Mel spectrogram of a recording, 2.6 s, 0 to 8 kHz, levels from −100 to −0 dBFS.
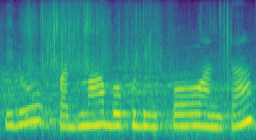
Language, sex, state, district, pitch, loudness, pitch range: Kannada, female, Karnataka, Bidar, 220 Hz, -13 LUFS, 210-235 Hz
